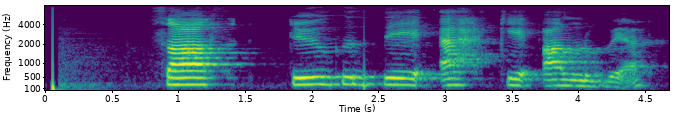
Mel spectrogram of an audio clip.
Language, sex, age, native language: Icelandic, male, 6, Icelandic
